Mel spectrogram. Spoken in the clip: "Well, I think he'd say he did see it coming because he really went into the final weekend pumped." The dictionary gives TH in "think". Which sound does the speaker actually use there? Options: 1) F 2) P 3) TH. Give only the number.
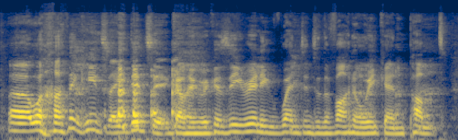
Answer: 3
